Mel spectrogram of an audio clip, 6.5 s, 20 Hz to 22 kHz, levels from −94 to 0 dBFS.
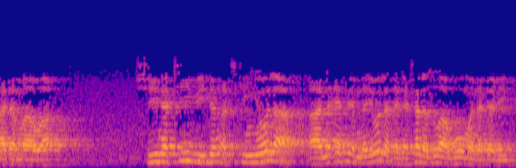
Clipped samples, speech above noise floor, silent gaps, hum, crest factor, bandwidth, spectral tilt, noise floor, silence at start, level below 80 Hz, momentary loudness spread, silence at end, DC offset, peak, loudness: under 0.1%; 23 dB; none; none; 14 dB; 5 kHz; -4.5 dB/octave; -49 dBFS; 0 s; -70 dBFS; 7 LU; 0 s; under 0.1%; -12 dBFS; -26 LUFS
